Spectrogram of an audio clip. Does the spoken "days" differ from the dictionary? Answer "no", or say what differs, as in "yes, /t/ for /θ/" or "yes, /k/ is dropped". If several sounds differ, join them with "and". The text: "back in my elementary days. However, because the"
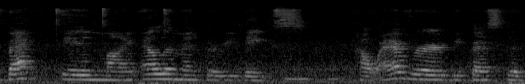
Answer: yes, /s/ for /z/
